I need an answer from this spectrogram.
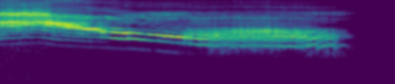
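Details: Domestic cat letting out a weird sound: one continuous wail of about three and a half seconds, starting high and slowly sliding lower while turning rougher and breathier toward the end.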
